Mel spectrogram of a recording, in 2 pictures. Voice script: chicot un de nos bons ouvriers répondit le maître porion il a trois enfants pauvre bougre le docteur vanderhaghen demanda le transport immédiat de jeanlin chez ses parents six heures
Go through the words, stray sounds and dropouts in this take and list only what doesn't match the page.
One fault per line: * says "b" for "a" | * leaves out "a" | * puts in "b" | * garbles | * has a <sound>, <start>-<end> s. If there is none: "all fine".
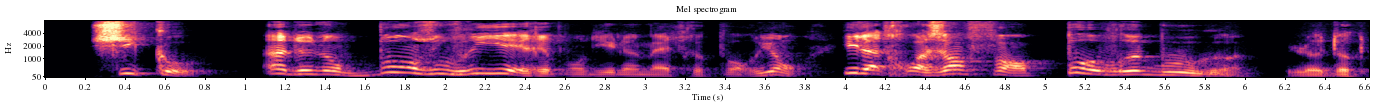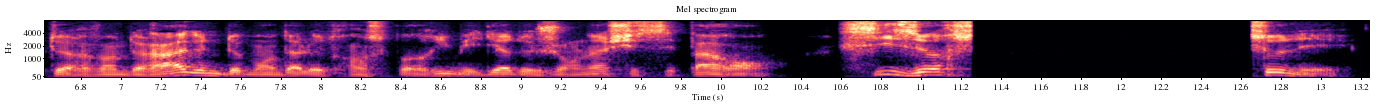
all fine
